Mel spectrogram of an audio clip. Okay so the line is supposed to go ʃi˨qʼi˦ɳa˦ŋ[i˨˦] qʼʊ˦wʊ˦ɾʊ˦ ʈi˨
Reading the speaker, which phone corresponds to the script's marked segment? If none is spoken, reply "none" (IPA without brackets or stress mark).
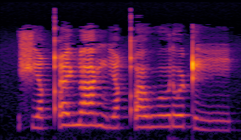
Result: i˨˦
